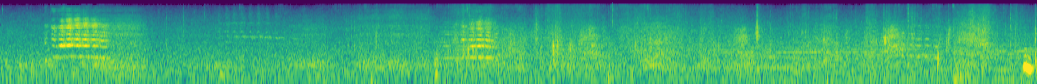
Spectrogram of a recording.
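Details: Miniature goats at the Domaine des Tourelles farm, where the affectionate buck Niño plays with his kids; two short, wavering, nasal bleats ring out, one near the start and another about four seconds later, over a quiet background.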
